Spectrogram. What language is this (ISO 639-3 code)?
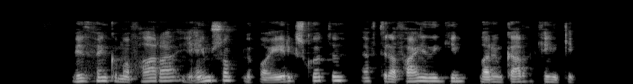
isl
